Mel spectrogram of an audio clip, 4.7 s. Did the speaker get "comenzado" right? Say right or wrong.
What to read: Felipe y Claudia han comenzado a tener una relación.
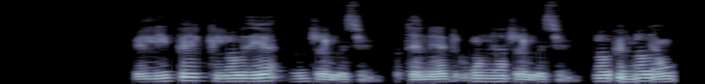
wrong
